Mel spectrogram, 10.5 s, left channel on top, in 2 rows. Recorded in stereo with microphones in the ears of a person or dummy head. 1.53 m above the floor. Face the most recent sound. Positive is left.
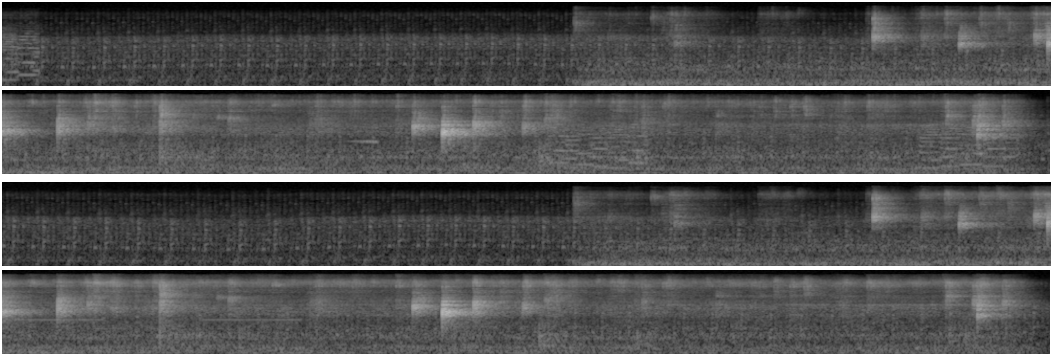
turn(degrees=-5)  # may be behind; listen again after turning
